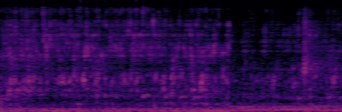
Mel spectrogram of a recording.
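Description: Water-contaminated diesel drains from the VW engine of an abandoned rail buggy, a faint, steady liquid trickle close by with no talk over it.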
